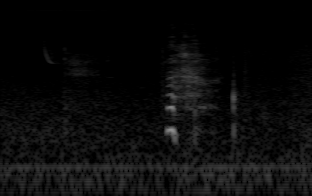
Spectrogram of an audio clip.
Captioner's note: sighing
